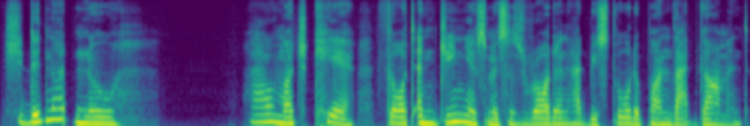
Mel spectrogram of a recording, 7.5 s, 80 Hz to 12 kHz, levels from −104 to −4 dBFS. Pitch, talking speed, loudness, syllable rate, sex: 165 Hz, 135 wpm, -19 LUFS, 3.9 syllables/s, female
